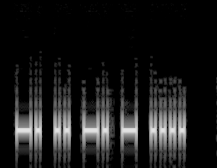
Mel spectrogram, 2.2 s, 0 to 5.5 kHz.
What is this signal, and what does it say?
Morse code, heard as a keyed tone, about 25 wpm, 600 Hz. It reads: NINTH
